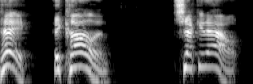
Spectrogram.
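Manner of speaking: blaring, way too loud, high-pitched voice. Voicing a character who shakes colin by the shoulder: talking really loud. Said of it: "really loud".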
